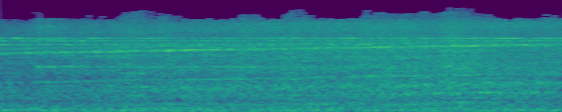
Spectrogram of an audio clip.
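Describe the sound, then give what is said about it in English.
X-wing starfighter engines roaring in a climb: a steady, loud, jet-like roar with a bright whine on top, unbroken and unchanging throughout. “Kel stood his X-Wing on its tail and bled power from his bow shields into his thrusters.”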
